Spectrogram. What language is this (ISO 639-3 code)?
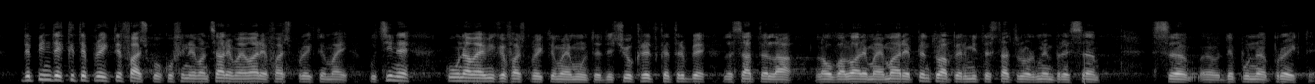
ron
